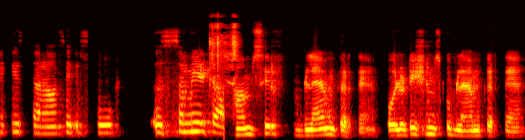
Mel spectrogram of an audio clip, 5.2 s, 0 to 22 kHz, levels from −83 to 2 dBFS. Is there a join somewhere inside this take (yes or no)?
yes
